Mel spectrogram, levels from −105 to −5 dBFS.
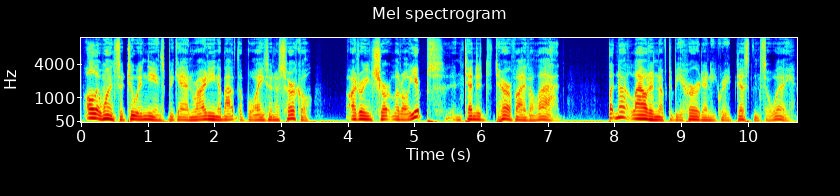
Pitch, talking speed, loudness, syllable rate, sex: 115 Hz, 190 wpm, -18 LUFS, 5.5 syllables/s, male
